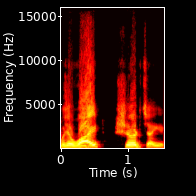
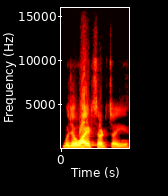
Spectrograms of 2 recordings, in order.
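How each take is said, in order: First: शर्ट with a clear SH; correct SH sound. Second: शर्ट said with S, as "sart"; wrong S sound. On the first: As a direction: model शर्ट with a hushing SH, not S. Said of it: "क्या बोलोगे इसको". (शर्ट को साफ़ 'श' से बोलें) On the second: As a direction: mispronounce शर्ट with S for SH. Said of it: "अरे शर्ट मत". (शर्ट को 'स' से, "सर्ट" जैसा बोलें) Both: Shown as a demonstration.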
